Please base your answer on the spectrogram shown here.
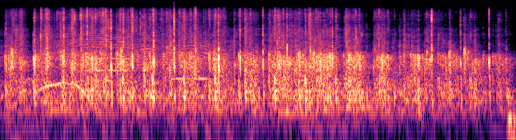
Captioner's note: group applauds and cheers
